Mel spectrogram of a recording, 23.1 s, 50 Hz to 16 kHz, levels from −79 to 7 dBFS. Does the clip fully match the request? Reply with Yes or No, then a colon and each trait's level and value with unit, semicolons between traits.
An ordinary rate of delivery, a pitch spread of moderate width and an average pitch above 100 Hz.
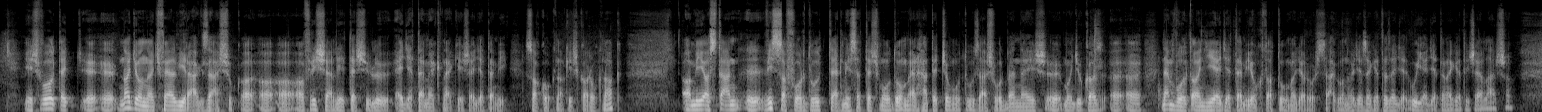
No: average, 125 wpm; average, 3.7 semitones; very low, 95 Hz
